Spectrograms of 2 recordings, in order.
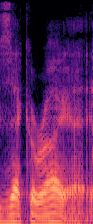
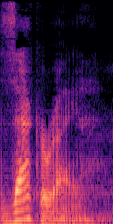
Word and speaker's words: Zechariah: And here's, it's actually pronounced, it's like spelt Z-E-C-H-A-R-I-A-H. In America, certainly, a lot of times we'll see Zechariah and we'll see it as an A, like Z-A-C-H, and we'll pronounce it Zechariah. But it's actually Zechariah. Just FYI for you.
